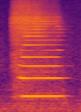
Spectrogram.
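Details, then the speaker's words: Inhaler spacer (aerochamber) used with a metered dose inhaler: a loud, steady whistle under a second, warning that the inhalation is too fast. "So you have to make sure it's not too fast. If you inhale too fast then you'll hear a whistle."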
